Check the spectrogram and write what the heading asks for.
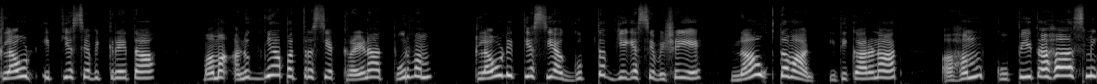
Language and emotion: Sanskrit, angry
